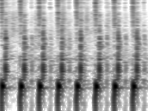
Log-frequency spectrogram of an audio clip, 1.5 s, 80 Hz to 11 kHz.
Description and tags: Power hammer - Billeter Klunz 50kg - Quantized exhaust vent 8 hit
Billeter Klunz 50kg exhaust vent quantized to 80bpm (orig. 122bpm) with 8 hits.
motor, metalwork, power-hammer, pressure, forging, 80bpm, labor, blacksmith, tools, quantized, work, 1beat, exhaust-vent, crafts, machine, air, billeter-klunz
